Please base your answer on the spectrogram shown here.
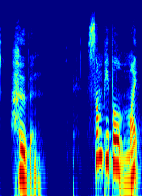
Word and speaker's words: Holborn: This one looks like Holborn, but we don't usually hear the L, and the second syllable becomes weaker, so it usually sounds more like Holborn. Holborn.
